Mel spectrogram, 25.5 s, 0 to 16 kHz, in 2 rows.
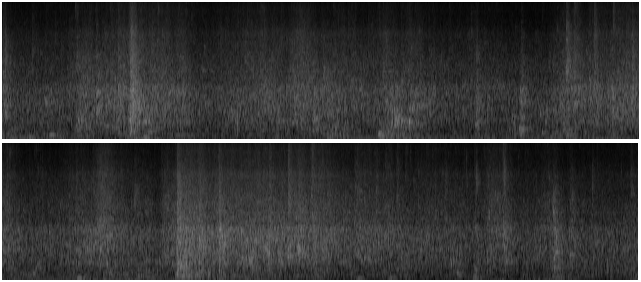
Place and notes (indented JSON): {
  "title": "stromboli, ginostra, harbour - pier water",
  "date": "2009-10-20 15:00:00",
  "description": "sound of waves under the pier. this harbour was destroyed by heavy winter storms years ago, shortly after it was built. it's supposedly the smallest harbour of the world.",
  "latitude": "38.79",
  "longitude": "15.19",
  "timezone": "Europe/Rome"
}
